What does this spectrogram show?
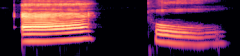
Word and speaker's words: apple: 그리고 여기 이는 묵음으로 소리 내지 않습니다. 그러면 읽어보면 이 단어는 apple, 묵음, apple 이라고 읽으시면 되고 이 apple는 사과라는 뜻이죠.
